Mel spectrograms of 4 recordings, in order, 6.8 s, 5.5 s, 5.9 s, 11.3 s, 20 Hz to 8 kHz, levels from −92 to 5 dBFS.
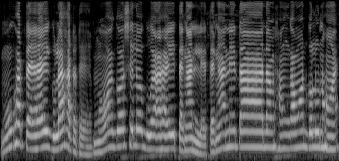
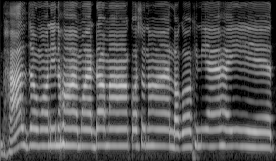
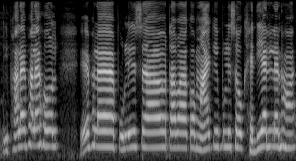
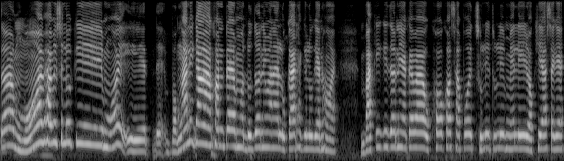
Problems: none marked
